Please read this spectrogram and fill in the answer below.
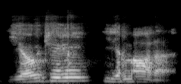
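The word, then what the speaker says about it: Yoji Yamada: check out how do you say his name yoi Yamada right yoi Yamada oh excellent excellent and so um you know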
